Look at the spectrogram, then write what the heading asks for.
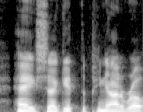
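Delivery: normal talking voice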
